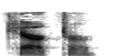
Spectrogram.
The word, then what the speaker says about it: character: So anytime we see an English word which is spelled with CH at the beginning, and that CH represents the K sound, like choir or character, that's a clue that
